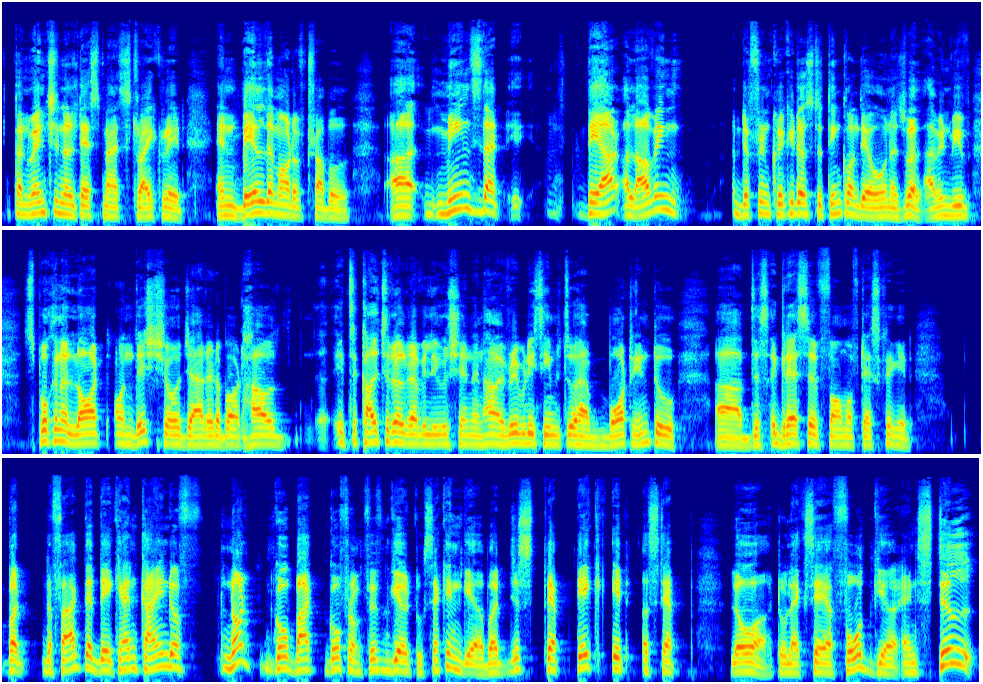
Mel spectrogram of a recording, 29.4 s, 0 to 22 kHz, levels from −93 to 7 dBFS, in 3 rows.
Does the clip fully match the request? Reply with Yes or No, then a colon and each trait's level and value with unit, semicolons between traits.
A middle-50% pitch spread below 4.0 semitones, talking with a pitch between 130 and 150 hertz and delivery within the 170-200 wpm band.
No: average, 4.3 semitones; low, 135 Hz; average, 185 wpm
